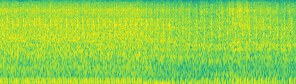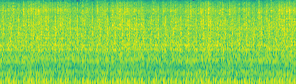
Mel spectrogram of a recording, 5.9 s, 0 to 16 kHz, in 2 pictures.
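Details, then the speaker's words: John Deere 100 series lawn tractor single-cylinder engine after valve adjustment (valves found tight, not loose; spec four to six thou): steady even low thumping idle; ticking unchanged by the adjustment, as expected. "i don't know if this sounds any better i hope you can hear that ticket i mean because the valves weren't loose they were tight i didn't expect it was going to make any real difference in noise"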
